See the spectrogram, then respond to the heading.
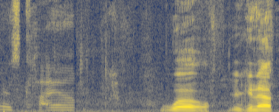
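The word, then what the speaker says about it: Kaian: My name is Kyan. Whoa. You're going to have to spell that for me.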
